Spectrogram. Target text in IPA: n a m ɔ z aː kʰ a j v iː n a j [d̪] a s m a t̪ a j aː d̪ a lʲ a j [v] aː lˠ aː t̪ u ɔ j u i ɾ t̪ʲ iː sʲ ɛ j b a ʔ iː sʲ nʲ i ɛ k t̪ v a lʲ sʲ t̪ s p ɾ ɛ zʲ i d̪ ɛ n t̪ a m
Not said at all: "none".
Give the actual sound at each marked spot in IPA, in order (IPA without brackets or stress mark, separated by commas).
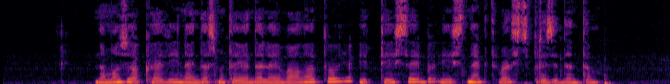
d̪, v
